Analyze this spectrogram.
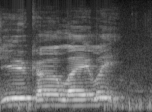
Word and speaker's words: ukulele: Ukulele has 4 syllables. Ukulele. It has 4 vowels, a vowel per syllable. And the E's all say something different.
